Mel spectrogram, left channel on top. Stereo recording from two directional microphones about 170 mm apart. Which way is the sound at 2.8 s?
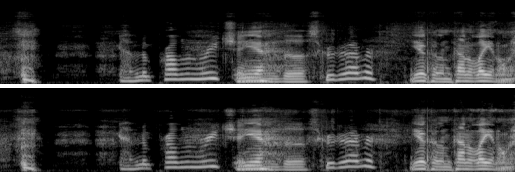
20° left (ahead or behind).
